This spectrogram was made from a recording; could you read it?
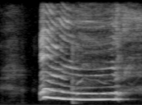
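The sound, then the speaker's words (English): A person imitates a wolf howl: one fairly loud, drawn-out "a-woo" that slides gently downward in pitch for over a second, with no other sounds around it. “They a-woo? That's a wolf.”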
